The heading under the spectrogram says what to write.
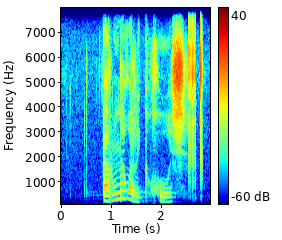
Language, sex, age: Northern Sotho, female, 18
